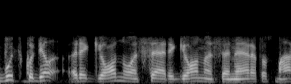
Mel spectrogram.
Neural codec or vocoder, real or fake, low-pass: none; real; 5.4 kHz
